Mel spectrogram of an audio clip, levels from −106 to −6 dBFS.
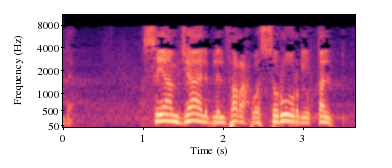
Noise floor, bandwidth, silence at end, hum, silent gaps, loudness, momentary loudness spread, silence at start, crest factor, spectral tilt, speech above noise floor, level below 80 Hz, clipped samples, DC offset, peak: -48 dBFS; 8 kHz; 0.15 s; none; none; -16 LUFS; 6 LU; 0 s; 16 dB; -5.5 dB/octave; 32 dB; -34 dBFS; under 0.1%; under 0.1%; -2 dBFS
